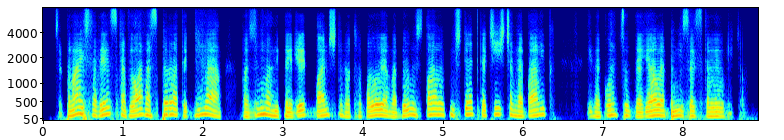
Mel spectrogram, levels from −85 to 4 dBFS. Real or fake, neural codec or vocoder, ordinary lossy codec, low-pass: fake; codec, 16 kHz, 0.5 kbps, FreqCodec, smaller model; none; none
